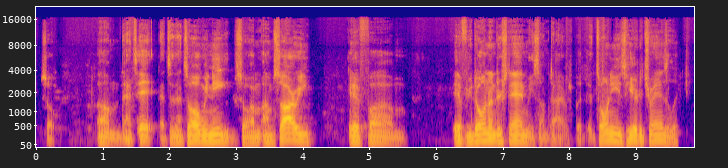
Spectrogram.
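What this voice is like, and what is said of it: Unwell voice, cutting in and out. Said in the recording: “I'm a little under the weather. My my voice may come in and out ... it's affected my voice, and I've never recovered”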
